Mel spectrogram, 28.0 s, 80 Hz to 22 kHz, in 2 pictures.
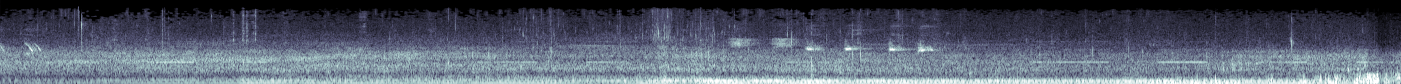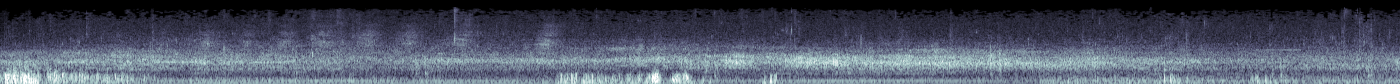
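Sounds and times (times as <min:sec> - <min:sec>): distant motor drone: 0:00.0 - 0:28.0
loud buffeting rumble: 0:00.0 - 0:28.0.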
